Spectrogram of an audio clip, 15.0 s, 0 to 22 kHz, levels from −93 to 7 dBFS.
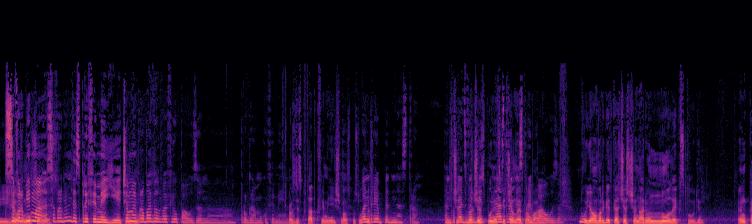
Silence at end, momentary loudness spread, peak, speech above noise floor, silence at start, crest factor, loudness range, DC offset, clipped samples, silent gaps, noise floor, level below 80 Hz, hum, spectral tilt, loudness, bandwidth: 0 s; 19 LU; -10 dBFS; 34 dB; 0 s; 18 dB; 10 LU; under 0.1%; under 0.1%; none; -61 dBFS; -62 dBFS; none; -6 dB/octave; -27 LUFS; 15.5 kHz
